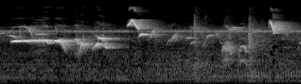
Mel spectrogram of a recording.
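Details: Lure song of an Oriental magpie-robin for stimulating other birds: a quick run of whistled, warbling notes and sharp high chirps packed into a few seconds.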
